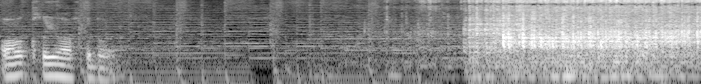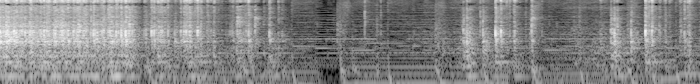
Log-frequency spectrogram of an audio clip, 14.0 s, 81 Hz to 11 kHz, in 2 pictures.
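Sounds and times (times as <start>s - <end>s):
marbles clattering on plastic: 3.7s - 9.9s, 11.4s - 14.0s.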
